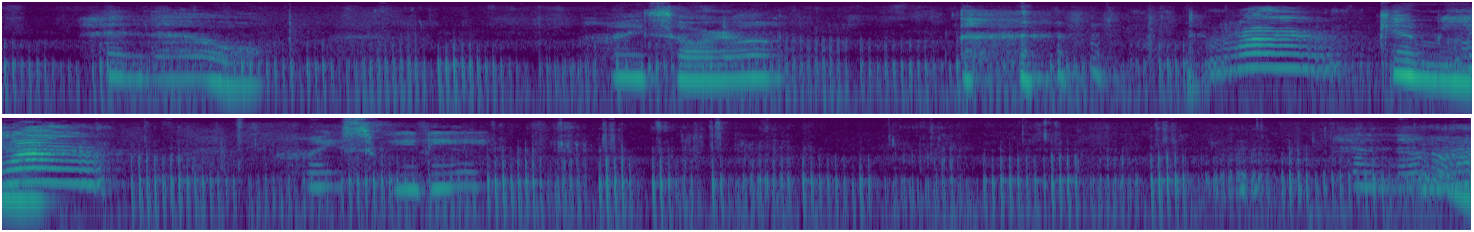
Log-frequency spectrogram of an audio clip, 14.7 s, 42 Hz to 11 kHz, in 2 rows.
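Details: Two F2 Savannah cats happy to see their owner, one meowing and one purring. A few drawn-out arched meows over a low continuous purring rumble, with a woman talking to the cats.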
